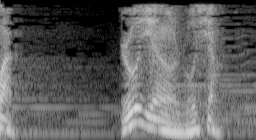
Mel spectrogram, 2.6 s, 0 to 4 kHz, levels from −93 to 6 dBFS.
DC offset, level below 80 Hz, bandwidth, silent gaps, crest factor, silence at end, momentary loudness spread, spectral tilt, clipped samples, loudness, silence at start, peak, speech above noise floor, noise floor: under 0.1%; -28 dBFS; 3.9 kHz; none; 18 dB; 0 s; 10 LU; -10 dB/octave; under 0.1%; -17 LUFS; 0 s; 0 dBFS; 30 dB; -45 dBFS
